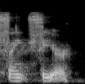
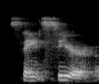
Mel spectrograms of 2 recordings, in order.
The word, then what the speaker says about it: St.Cyr: you is it Saint how do you say your last name it's St Seer Saint seir okay should have asked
